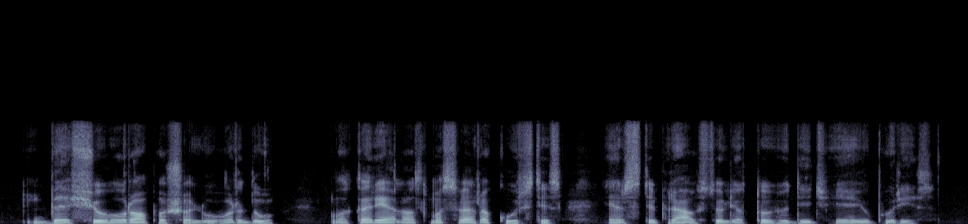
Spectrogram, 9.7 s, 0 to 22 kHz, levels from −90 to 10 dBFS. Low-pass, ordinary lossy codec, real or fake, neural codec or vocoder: 9.9 kHz; MP3, 96 kbps; fake; vocoder, 22.05 kHz, 80 mel bands, WaveNeXt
